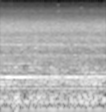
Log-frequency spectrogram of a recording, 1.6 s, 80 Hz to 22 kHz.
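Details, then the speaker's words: 2011 Scion xB 2AZ-FE 4-cylinder, first start after swapping in a used engine: thin steady high-pitched whine over an even idle rush, traced to a heat shield missing a bolt; adding the bolt quieted it. "I do hear kind of a high-pitched noise not sure what that is let's go check that out no check engine lights though well that noise was seemed to be coming from the heat shield"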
